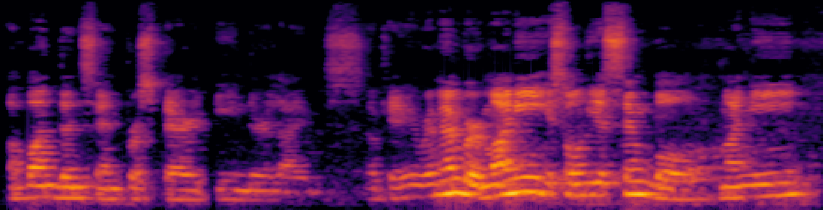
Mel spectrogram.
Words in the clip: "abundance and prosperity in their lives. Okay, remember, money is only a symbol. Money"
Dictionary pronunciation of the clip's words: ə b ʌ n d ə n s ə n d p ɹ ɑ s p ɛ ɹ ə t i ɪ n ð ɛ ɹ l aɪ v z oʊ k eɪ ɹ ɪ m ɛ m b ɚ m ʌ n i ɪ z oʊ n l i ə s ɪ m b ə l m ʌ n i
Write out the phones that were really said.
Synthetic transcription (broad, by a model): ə b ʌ n d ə n s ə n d p ɹ ɑ s p ɛ ɹ ə t i ɪ n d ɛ ɹ l aɪ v s oʊ k eɪ ɹ ɪ m ɛ m b ɚ m ʌ n i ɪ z oʊ n l i ə s ɪ m b ə l m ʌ n i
